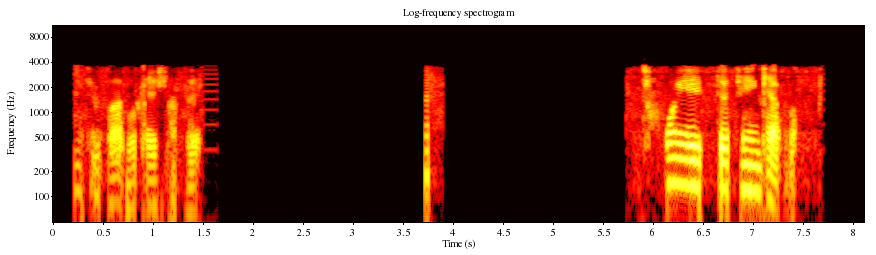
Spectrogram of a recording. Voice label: Police Northeast District Disp, p25

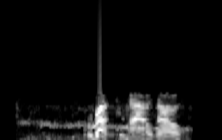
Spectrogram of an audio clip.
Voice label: PS TAC, p25

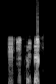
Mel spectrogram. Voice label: Police Spec Ops Tac 4, p25; Raleigh; Spec Ops Tac 7; wake

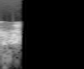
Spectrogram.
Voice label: Police Spec Ops Tac 2, P25; Raleigh; wake

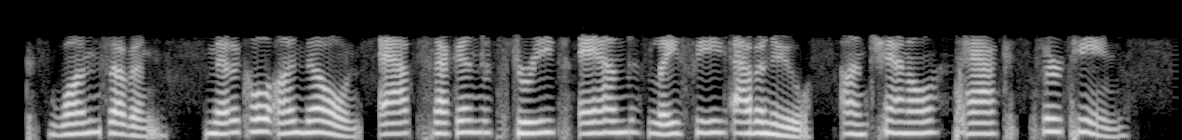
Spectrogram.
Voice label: EMS ALERT; wake

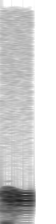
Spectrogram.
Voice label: Police Tac, p25; wake

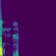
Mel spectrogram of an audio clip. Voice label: Police Spec Ops Tac 7, p25; Raleigh; wake

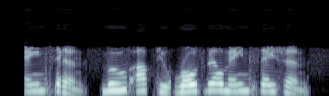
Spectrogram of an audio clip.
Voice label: WC EMS ALERT, p25; wake p25

